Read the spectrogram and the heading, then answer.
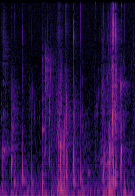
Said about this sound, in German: Ich trinke nochmal einen Schluck.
